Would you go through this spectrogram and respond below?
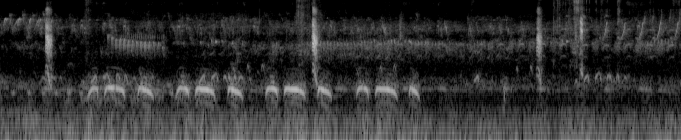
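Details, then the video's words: Peahen, a female Indian peafowl, giving a run of about a dozen short, mellow, arched notes, one roughly every half second. Thin, high chirps from small birds sound throughout the background. "Peahen bird the Indian peacock/most clear sound"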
